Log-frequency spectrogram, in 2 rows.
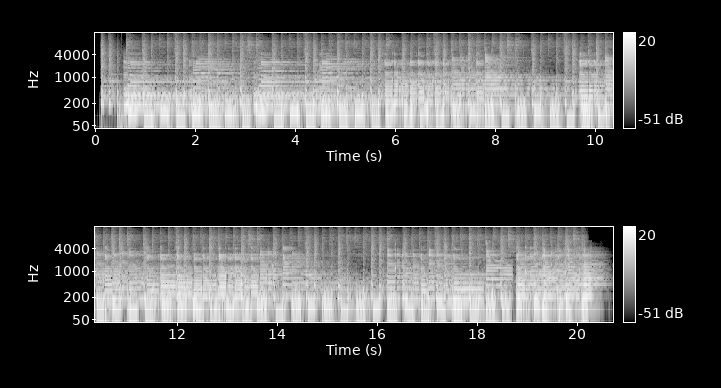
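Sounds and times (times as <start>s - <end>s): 
electric guitar: 0.2s - 20.7s.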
